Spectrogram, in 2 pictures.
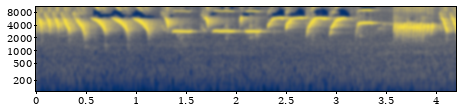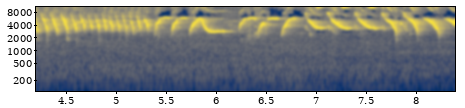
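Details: Singing canary used to prompt lazy canaries to sing: alternating bursts of curved high chirps, short whistled notes and a dense buzzy roll around mid-song, followed by fast repeated trills and sweeping calls.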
